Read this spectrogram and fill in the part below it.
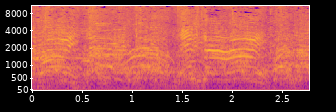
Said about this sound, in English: Crowds chanted Mohamed's nickname, Farmajo, while he rolled by in a tank, pumping his fist. I could see their emotion was very, very high. They chanting Hagulesto Farmajo, meaning that stay in office.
